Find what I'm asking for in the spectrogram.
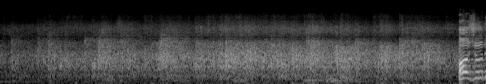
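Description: A church congregation applauds and cheers for Jesus during a worship service. Sustained crowd clapping and cheering fill the whole span at moderate loudness, with a voice breaking in over it at the very end.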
